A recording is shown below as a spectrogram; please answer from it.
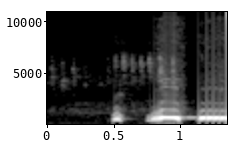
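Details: Spotted dove kept as a decoy, giving its driving and calling coos: a short low note, then a longer mellow coo, followed by a fast series of pulsed cooing notes, clean with no background sound.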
